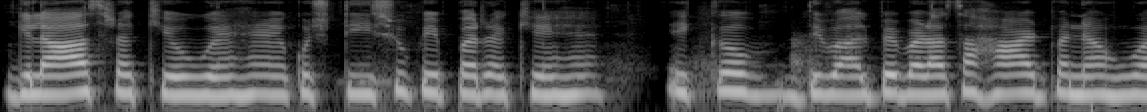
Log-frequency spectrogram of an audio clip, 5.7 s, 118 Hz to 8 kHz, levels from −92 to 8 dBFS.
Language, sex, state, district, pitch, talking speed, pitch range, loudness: Hindi, female, Bihar, Purnia, 235 Hz, 165 wpm, 230-245 Hz, -27 LUFS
